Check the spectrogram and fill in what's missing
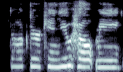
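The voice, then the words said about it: Passive, meek pleading tone. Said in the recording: “hear the passivity in my voice”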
